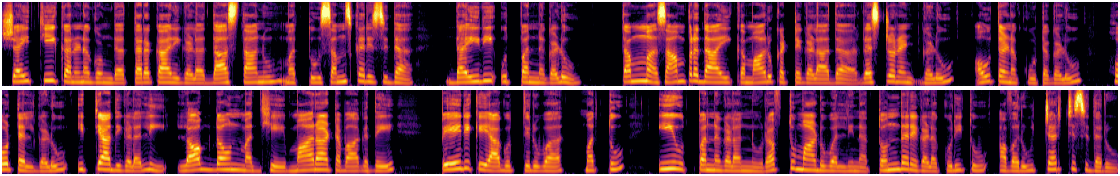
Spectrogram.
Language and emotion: Kannada, neutral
